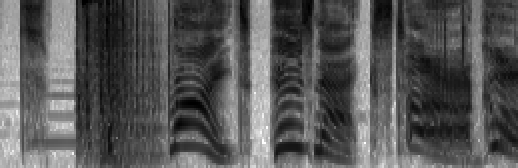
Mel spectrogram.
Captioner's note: doors slamming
